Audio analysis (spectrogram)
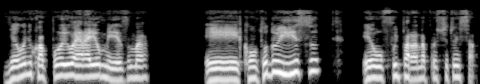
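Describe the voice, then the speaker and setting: A woman in her forties giving a documentary testimony in a measured, reflective way with pauses. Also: on the low side, no echo, clean studio sound. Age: 40s. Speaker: interviewee.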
